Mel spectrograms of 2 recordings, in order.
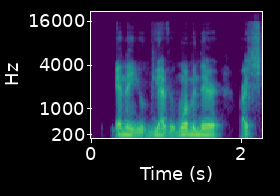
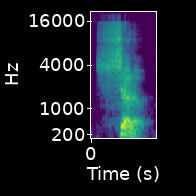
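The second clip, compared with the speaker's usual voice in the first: sudden loud, higher bark; mock angry shout; 5 semitones higher, 9 dB louder than usual. Abusive husband silencing wife, mock angry shout. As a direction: snap it out like a bully husband. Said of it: "you kinda slap your woman".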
